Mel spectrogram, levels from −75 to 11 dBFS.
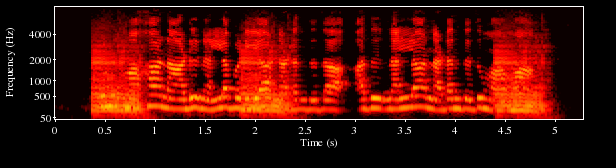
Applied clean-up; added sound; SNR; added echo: classical method log-MMSE.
